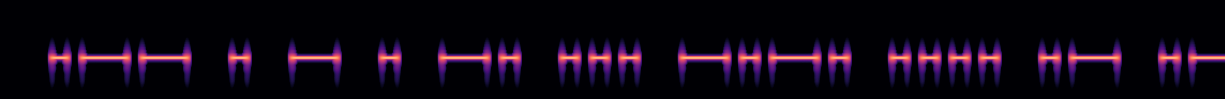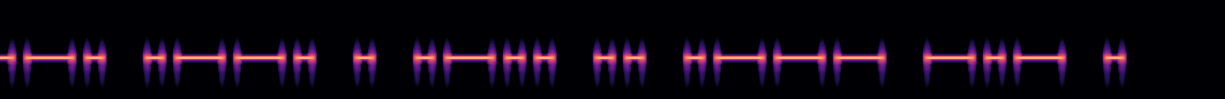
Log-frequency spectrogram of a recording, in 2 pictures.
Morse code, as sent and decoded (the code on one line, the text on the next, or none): .-- . - . -. ... -.-. .... .- .--. .--. .-.. .. .--- -.- .
WETENSCHAPPELIJKE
